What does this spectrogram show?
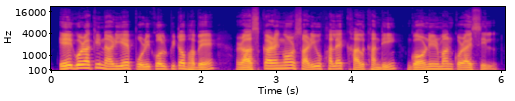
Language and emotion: Assamese, neutral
